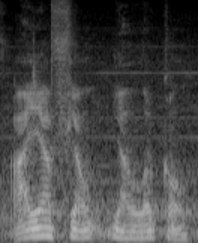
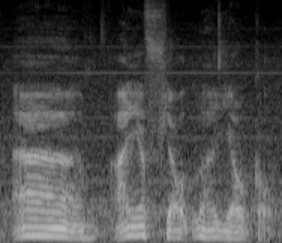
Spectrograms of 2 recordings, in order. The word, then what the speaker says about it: Eyjafjallajökull: Eyjafjallajökull. If I said it, yokel. Eyjafjallajökull.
